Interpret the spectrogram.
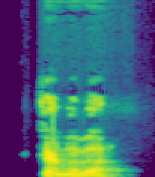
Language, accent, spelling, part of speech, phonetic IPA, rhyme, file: Catalan, Valencia, Canadà, proper noun, [ka.naˈða], -a, LL-Q7026 (cat)-Canadà.wav
- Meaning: Canada (a country in North America)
